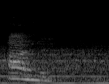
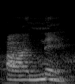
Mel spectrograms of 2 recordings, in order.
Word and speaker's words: anne: lit aussi année donc toutes les lettres doivent être prononcées dans la langue turque nous avons aussi le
